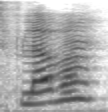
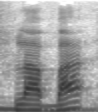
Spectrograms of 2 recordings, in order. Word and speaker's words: flava: Lo único, en Esperanto las uves son labiodentales. Entonces tienes que morderte, tienes que tocarte un poco el labio. No es flava, sino flava, va.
